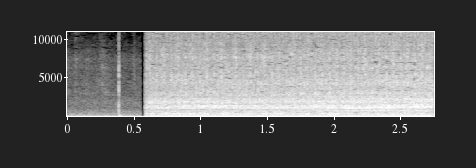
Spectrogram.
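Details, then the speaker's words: 2010 Toyota Corolla shaking at idle: shaky idle with a faint, uneven stumble, a steady misfire that stays on cylinder 2 after swapping ignition coils, so the coil is ruled out; cause not yet confirmed. "Y qué es lo que pasa aquí sigo teniendo la falla en el dos muchachos sigue la falla en el dos Entonces el problema no es la bobina"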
